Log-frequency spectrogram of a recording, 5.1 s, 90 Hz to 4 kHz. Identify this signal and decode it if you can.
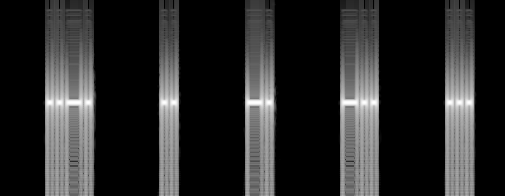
Morse code, heard as a keyed tone, about 25 wpm, spaced as for 10 wpm, 550 Hz. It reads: FINDS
